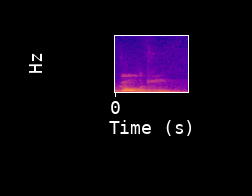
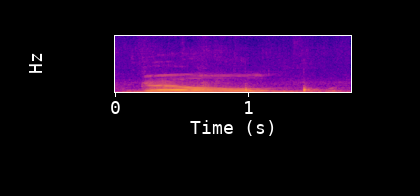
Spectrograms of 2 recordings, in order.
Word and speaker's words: Golgi: Yeah, Golgi I thought it was or Golgi, if you want to throw in an extra G, but Golgi. It's like a J. Yeah, it's like Golgi.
